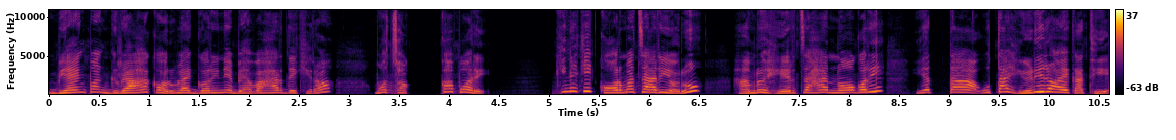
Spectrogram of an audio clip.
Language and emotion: Nepali, disgusted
